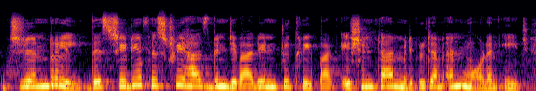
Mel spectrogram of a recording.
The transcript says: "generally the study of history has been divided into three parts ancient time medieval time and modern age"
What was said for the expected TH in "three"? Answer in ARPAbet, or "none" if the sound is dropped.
T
